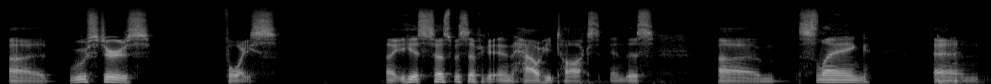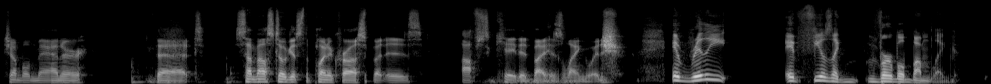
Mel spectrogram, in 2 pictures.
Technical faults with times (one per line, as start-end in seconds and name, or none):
5.92-6.29 one channel drops out
9.57-10.42 one channel drops out
13.58-15.11 one channel drops out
